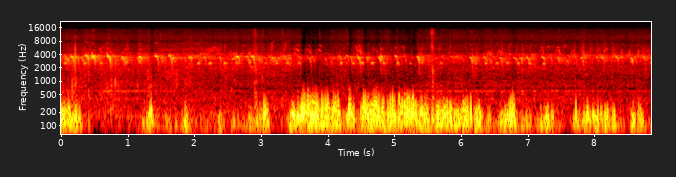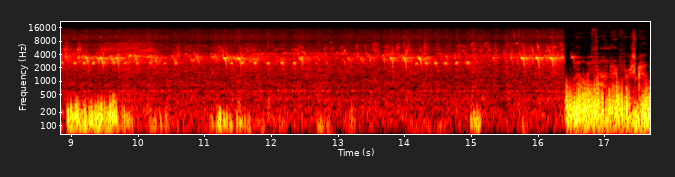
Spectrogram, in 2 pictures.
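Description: Birds chattering in a continuous stream of rapid high notes, broken by louder bursts of low rumbling about four seconds in and again around eight to ten seconds. Near the end the bird calls stop and a steady low rumble takes over.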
